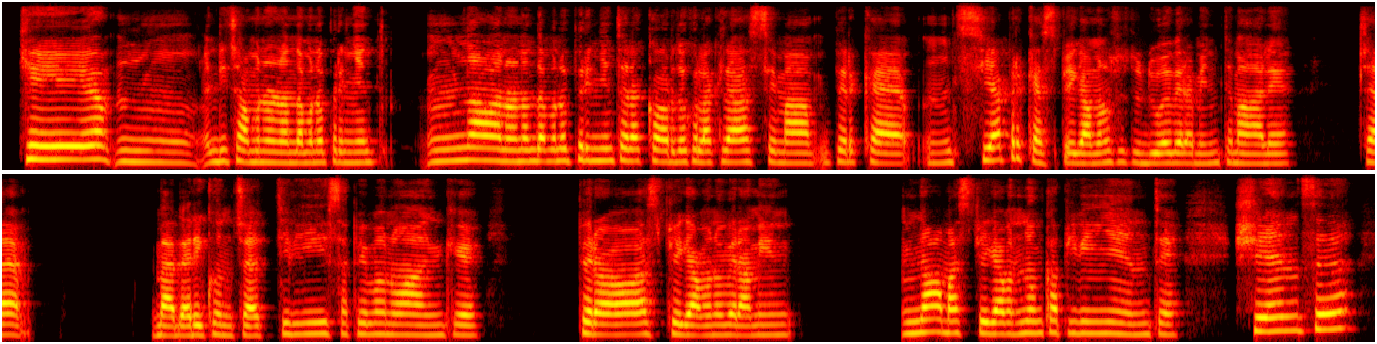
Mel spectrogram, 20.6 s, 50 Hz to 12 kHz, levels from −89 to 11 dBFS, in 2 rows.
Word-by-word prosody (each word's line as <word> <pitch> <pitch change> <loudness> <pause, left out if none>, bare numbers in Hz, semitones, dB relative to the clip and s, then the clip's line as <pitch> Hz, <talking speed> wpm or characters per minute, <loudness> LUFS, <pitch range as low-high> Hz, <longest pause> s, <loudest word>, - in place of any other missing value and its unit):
che, 270 0 +5
mhmm, 215 -3 -7
diciamo, 225 0 -1
non 215 -1 +1
andavano 205 +1 +1
per 215 0 -6
nient 210 +1 -5 0.3
mhmm, 235 +2 -4
no, 250 -1 +5
non 230 -1 +3
andavano 235 0 +1
per 250 0 -2
niente 245 0 -2
d'accordo 225 -2 +1
con 230 - -4
la 215 0 +2
classe, 220 0 -1
ma 200 -1 +2
perché, 210 -3 0
mhmm, 205 +1 -10
sia 255 +3 0
perché 265 -6 -2
spiegavano 200 0 -1
tutt'e 215 -1 -10
2 200 0 0
veramente 200 +1 -4
male, 195 0 -1 0.4
cioè 210 -2 +1 0.9
magari 190 0 +4
i - - -5
concetti 190 0 -2
li 220 +1 -3
sapevano 220 -1 -3
anche, 200 -1 -1 0.7
però 210 -2 +5
spiegavano 205 -2 0
veramen 200 +1 -1 0.9
no, 250 +2 +4
ma 235 -1 +3
spiegavan 230 -2 +1
non 235 0 0
capivi 235 -2 -2
niente. 215 -2 -4 0.4
Scienze, 285 +4 +1
215 Hz, 130 wpm, -23 LUFS, 205-235 Hz, 0.9 s, che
